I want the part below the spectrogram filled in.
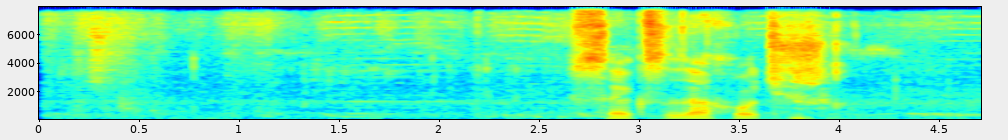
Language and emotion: Russian, neutral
